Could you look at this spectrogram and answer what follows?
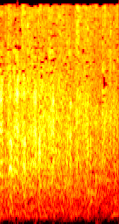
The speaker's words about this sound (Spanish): ¿Qué aplauden ustedes?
